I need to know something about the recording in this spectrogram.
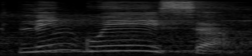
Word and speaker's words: linguiça: Linguiça é uma paroxítona também, porque a sílaba mais forte dela é a penúltima.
